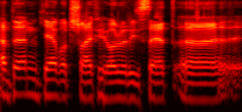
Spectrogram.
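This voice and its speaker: Speaking in a German accent, a man keeps a medium pitch and a monotone, flat intonation. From Germany. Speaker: furry fandom guest. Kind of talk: casual chat. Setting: livestream video call. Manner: halting.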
